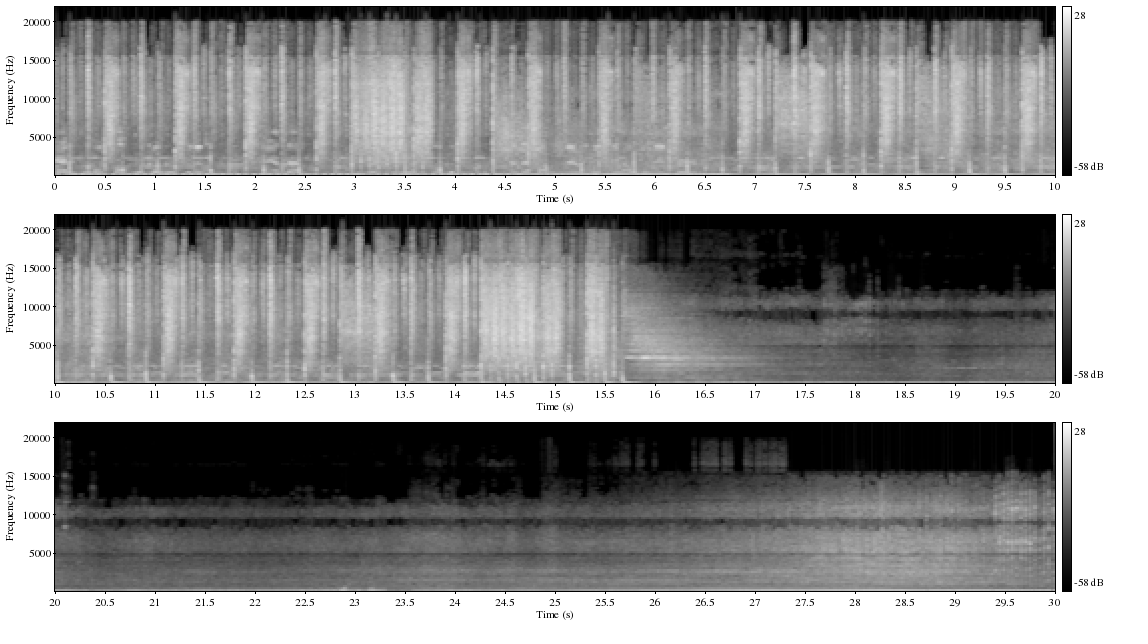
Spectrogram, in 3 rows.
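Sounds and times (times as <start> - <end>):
utility vehicle engine running: 0.0 - 18.3.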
